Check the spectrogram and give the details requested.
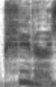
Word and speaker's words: Pitters: Patrick Dalton pitters or Peters I think it's pronounced Peter's but it's spelled pitters and his family members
